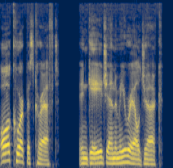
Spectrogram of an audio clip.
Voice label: Captain Female, combat start, en; Warframe; Railjack; Crp Captain

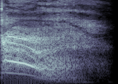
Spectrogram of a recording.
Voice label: Angry; Warframe; Tyl Regor Boss; Efforts

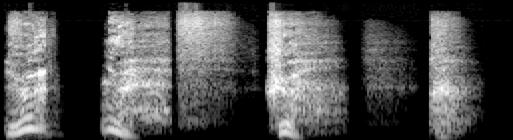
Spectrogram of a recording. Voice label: Horse Dismount Adult; Duviri

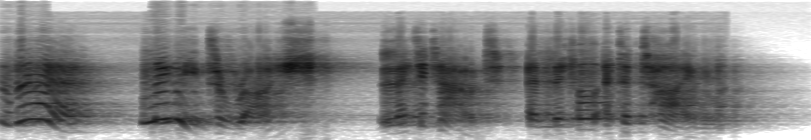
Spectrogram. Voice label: Background Announcements

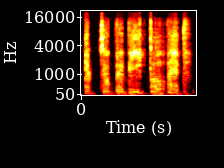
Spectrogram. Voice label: Player Spotted, Robot Large

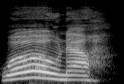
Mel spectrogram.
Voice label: Horse Stop Walk Adult; Duviri

